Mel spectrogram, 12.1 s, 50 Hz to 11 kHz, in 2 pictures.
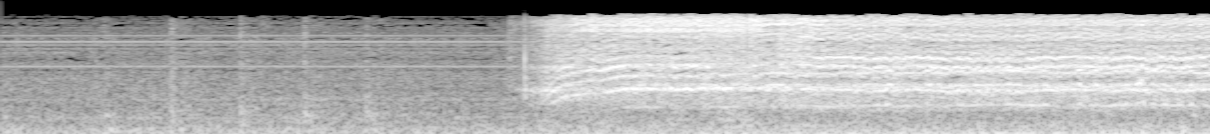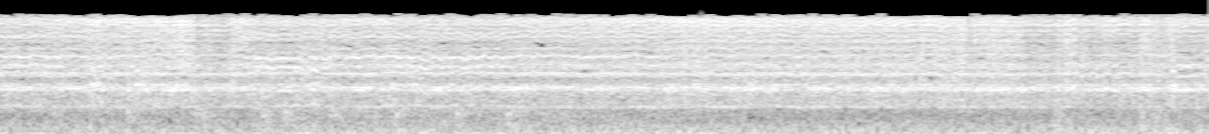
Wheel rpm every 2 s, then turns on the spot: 0, 100, 160, 160, 160, 160.
none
